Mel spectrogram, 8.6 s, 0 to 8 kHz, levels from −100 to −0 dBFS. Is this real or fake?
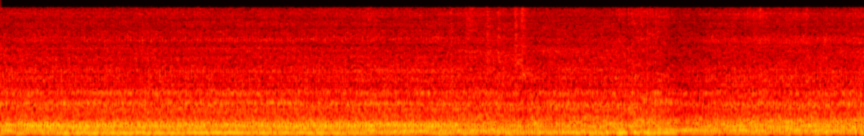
fake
